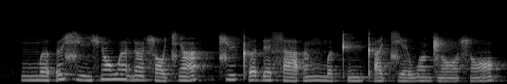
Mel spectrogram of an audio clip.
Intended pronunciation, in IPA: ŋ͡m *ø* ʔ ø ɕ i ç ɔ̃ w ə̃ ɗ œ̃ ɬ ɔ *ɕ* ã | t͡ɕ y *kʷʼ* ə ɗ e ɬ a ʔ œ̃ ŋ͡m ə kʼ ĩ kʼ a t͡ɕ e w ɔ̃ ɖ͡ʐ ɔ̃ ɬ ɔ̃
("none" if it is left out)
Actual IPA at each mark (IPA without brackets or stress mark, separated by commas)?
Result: ə, t͡ɕ, kʼ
